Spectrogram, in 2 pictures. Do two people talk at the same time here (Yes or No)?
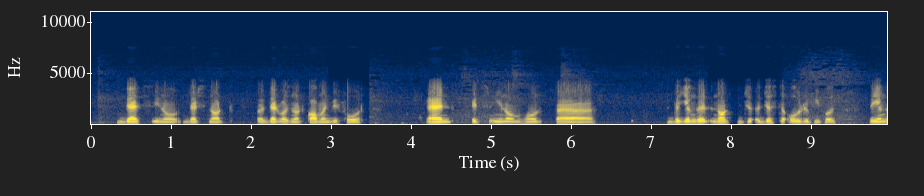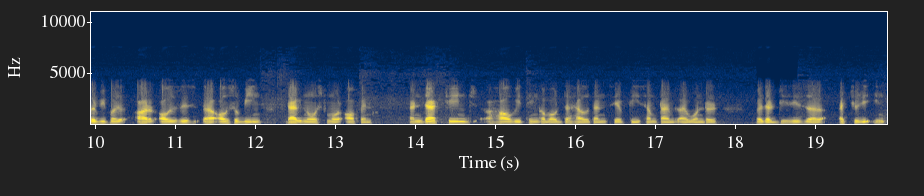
No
